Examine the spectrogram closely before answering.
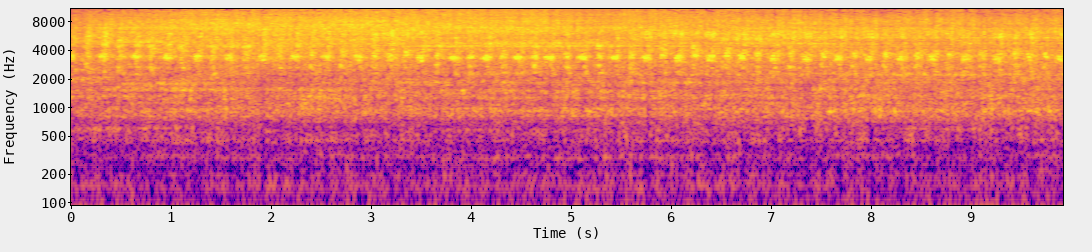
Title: Cold engine squeaking sound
